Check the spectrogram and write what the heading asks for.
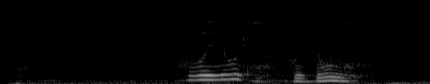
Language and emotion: Russian, sad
